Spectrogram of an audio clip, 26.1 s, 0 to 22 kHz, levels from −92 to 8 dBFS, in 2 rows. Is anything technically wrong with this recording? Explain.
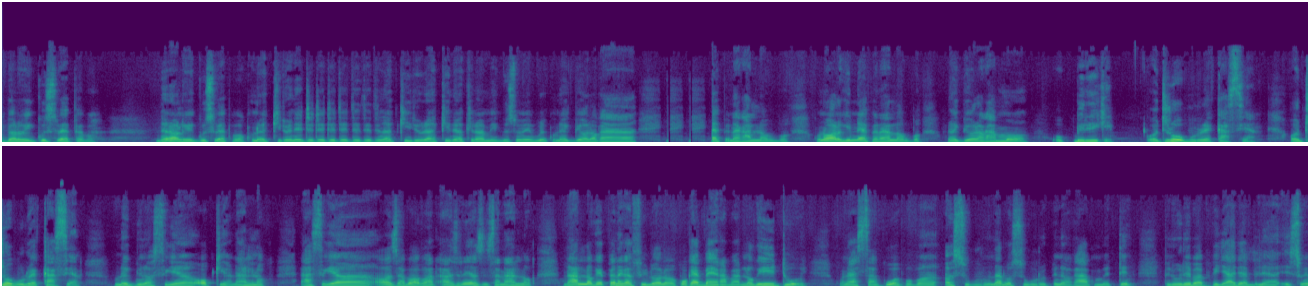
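Yes, there's a CD stuck on one turn from 6.65 to 7.1 s in this speech. A scratch knocks the laser back a track each revolution, so the same 224 ms slice plays twice, with a tiny mute at each jump: that quick, even skipping-disc stutter.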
